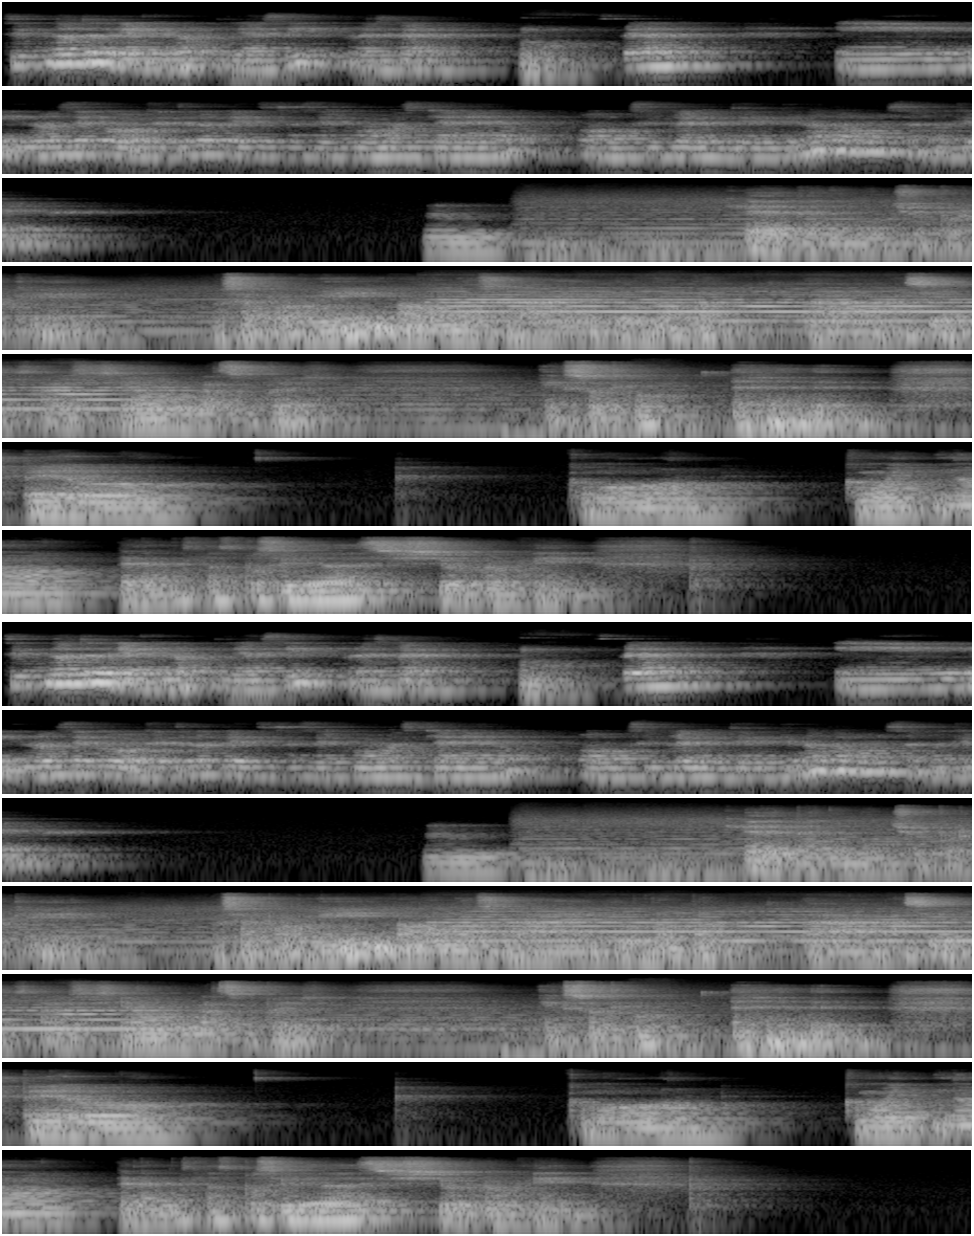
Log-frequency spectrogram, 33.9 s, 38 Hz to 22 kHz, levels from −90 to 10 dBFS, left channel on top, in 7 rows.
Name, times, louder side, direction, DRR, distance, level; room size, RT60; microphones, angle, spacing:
voice 1, 0.0-2.2 3.1-3.9 4.2-7.4 7.7-9.9, right 2 dB, 75° right, -12 dB, 1.3 m, -27 dB
voice 2, 11.8-12.5 13.3-18.1 18.5-21.8 22.1-22.6 23.0-25.0 27.1-27.8 28.5-29.3 29.7-32.6, equal, 30° right, -6 dB, 1.1 m, -26 dB
sound 1, 12.2-24.1, right 1 dB, 50° right, 0.7 m, -39 dB
Wind instrument woodwind instrument, 16.6-20.3, left 1 dB, 75° left, 0.9 m, -26 dB
5.1 x 3.0 x 2.2 m, 1.1 s
head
